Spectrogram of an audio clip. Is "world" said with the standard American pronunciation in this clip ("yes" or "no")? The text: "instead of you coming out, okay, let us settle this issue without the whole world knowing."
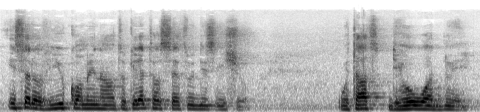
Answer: no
